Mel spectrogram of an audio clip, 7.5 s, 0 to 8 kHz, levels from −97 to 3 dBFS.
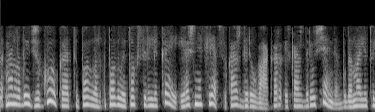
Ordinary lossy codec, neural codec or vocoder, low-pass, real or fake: AAC, 16 kbps; autoencoder, 48 kHz, 128 numbers a frame, DAC-VAE, trained on Japanese speech; 7.2 kHz; fake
